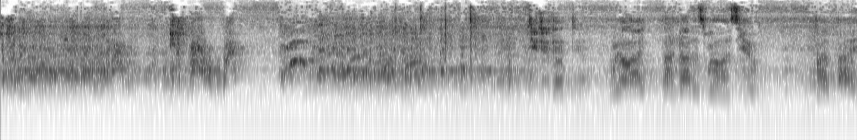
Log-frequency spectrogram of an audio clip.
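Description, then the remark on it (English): Someone mimics bird calls, a run of warbling, gobble-like vocal squawks that carry on for several seconds with brief pauses between bursts. “So I do the same thing with the birds.”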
